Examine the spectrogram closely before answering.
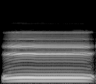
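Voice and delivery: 으 as a long rounded "ü", no glide; steady, sustained front rounded vowel on 으; pure monophthong. Shown as a demonstration. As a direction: hold 으 with fixed rounded lips. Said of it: "이렇게 발음해야 돼요".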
